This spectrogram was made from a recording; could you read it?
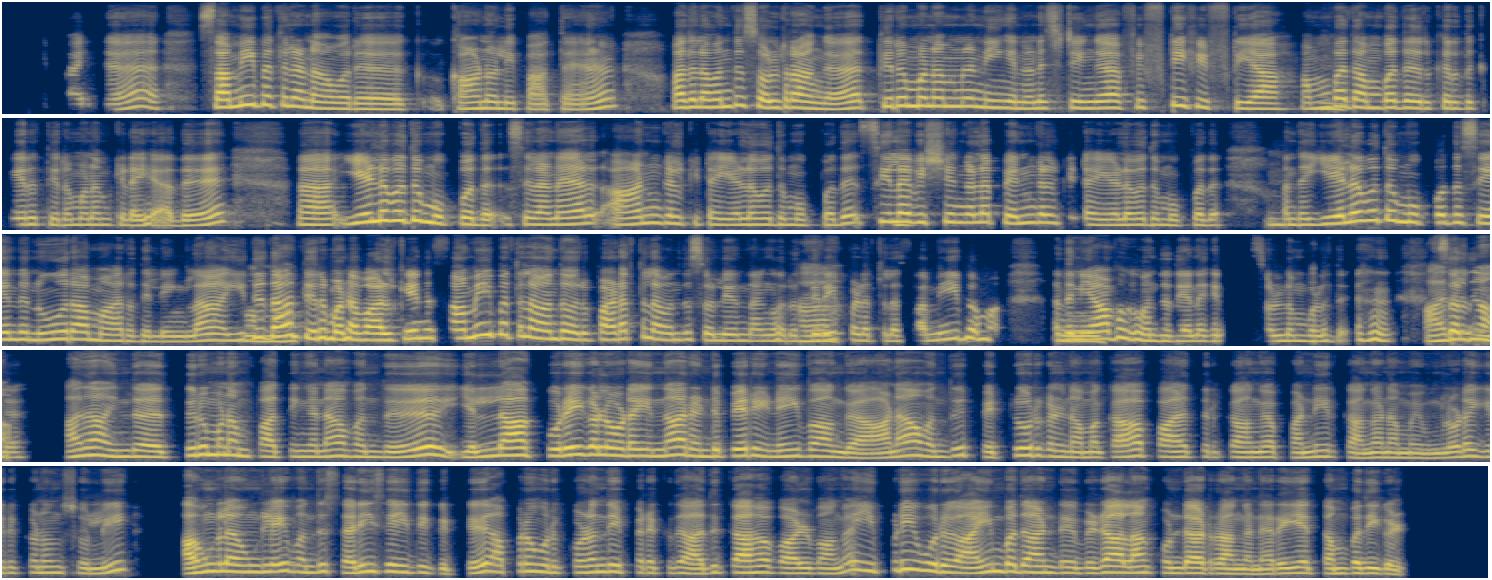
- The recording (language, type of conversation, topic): Tamil, podcast, திருமணத்தைப் பற்றி குடும்பத்தின் எதிர்பார்ப்புகள் என்னென்ன?
- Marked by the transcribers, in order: unintelligible speech; chuckle; other noise; chuckle; chuckle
